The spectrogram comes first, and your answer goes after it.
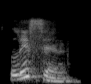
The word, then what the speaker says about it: listen: Listen, this letter is silent again.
